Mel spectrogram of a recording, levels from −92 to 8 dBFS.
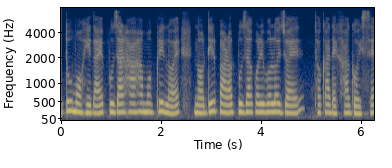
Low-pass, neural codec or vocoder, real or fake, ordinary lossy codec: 7.2 kHz; codec, 16 kHz in and 24 kHz out, 1 kbps, XY-Tokenizer; fake; none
